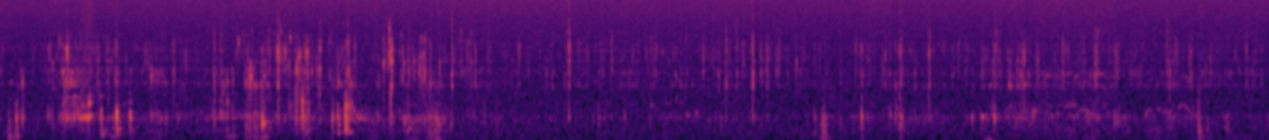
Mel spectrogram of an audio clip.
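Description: Muffled sound from a camera held underwater: bubbling and scattered short clicks, busier for the first four seconds or so, then quieter with only occasional clicks.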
